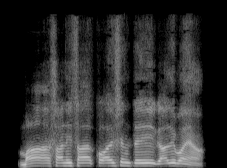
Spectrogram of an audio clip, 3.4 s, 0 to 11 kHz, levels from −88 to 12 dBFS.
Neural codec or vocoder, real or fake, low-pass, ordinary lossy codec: codec, 16 kHz in and 24 kHz out, 0.9 kbps, LongCat-Audio-Codec, four codebook decoder; fake; 9.9 kHz; AAC, 48 kbps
